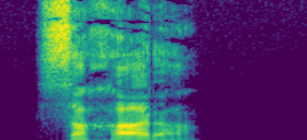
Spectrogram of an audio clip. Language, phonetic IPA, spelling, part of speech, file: Polish, [saˈxara], Sahara, proper noun, Pl-Sahara.ogg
